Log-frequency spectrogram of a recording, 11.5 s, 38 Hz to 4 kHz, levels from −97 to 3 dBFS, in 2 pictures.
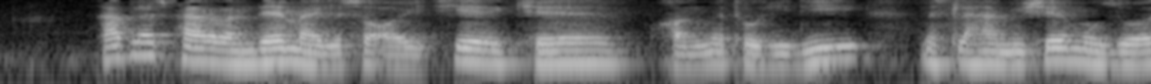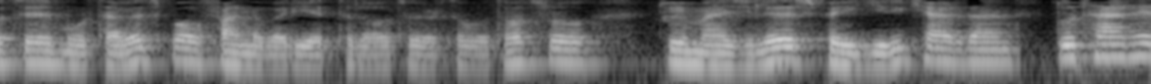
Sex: male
